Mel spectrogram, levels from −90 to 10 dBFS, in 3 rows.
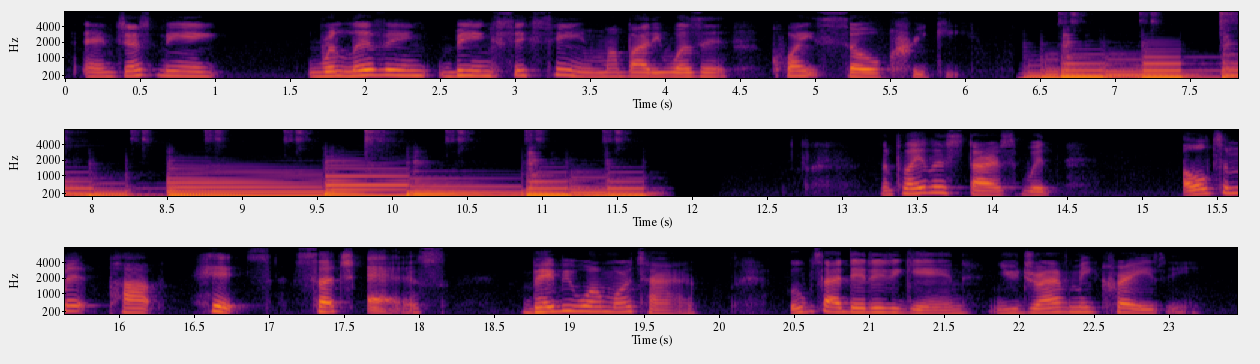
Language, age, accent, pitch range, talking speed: English, 30-49, American, 155-190 Hz, 85 wpm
